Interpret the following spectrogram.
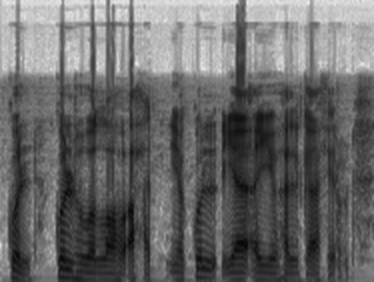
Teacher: تو یہ قوف کی جگہ کاف پڑھنا یہ حرام ہے اور یہ لحن جلی میں آتا ہے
